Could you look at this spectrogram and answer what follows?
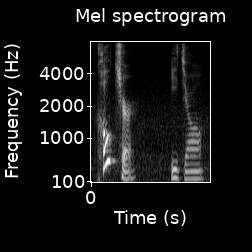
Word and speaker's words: culture: 의미였죠 바로 문화이죠 발음은 culture이죠 한번 더 따라해 보실게요 culture 한글로 쓸 때는 보통이 ture를 아니라 척 요렇게 쓰는 경우가 많다라는 것도 더불어 설명드렸습니다 자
